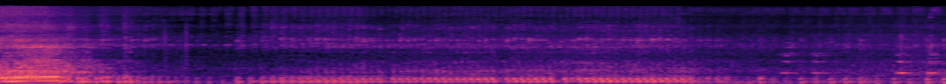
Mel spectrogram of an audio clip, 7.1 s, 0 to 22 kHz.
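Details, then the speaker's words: Honda Wave 125 after repair of a very noisy engine (grinding) caused by a failed connecting rod, crankshaft replaced: quiet, even soft single-cylinder idle with no knocking; normal idle. "tahimik siya ulang sa menor. So ayan na umandar na oh. Tahimik."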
